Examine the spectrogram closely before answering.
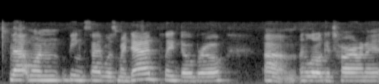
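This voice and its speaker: With a slight country accent, a woman speaks at a moderate pace in a medium-pitched voice with monotone, flat intonation. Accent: slight country twang. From US South, Florida. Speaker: singer-songwriter. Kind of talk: casual interview chat.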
